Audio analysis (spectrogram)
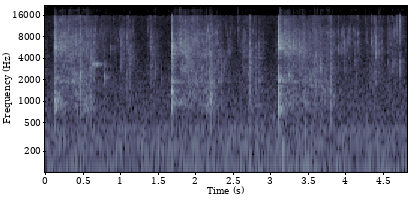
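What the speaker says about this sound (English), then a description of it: "Let's add in our chopped eggs, boiled eggs. And again, fold." Chopped boiled eggs being folded into potato salad with mayonnaise: soft, wet stirring and scraping, with three sharper clinks of a utensil against the bowl over a quiet background, and no talk.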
